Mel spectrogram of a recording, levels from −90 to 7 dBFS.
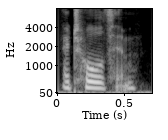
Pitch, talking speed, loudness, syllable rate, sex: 210 Hz, 250 wpm, -15 LUFS, 5.6 syllables/s, female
